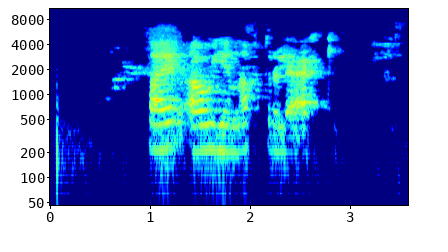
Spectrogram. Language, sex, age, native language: Icelandic, female, 40-49, Icelandic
